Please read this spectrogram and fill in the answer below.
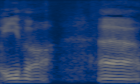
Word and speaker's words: EVE: We saw Eva, or Eve, depending on how you want to pronounce the name. I know it's Eve. He says Eva in the movie because he's a robot.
